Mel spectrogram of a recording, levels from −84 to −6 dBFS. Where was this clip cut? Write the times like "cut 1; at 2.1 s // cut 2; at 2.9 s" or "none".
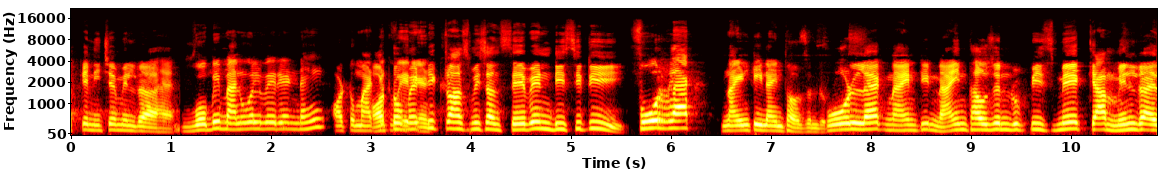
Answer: cut 1; at 5.5 s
